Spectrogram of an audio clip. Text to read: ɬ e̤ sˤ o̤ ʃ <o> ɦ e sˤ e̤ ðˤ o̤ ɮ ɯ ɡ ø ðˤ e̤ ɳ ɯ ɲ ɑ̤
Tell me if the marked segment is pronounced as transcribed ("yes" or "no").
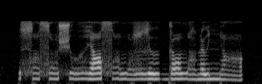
no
